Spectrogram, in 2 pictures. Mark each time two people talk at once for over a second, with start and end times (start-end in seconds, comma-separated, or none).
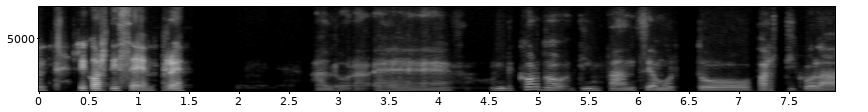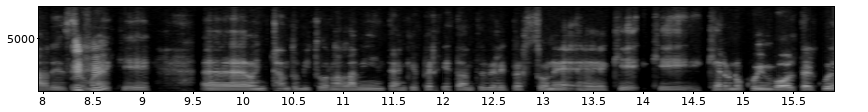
none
